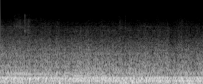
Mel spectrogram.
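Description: Steady mechanical hum with a low rumble beneath it and a few fixed, unchanging tones.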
